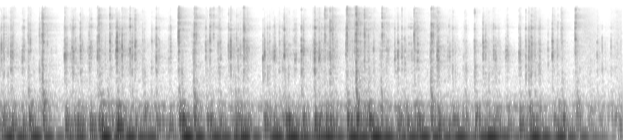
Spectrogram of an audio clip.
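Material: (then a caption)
Plastic. Fingertips tap rapidly on the keys of a black plastic, backlit RGB gaming keyboard with a hollow housing, producing a dense, steady stream of short clicks and clacks. The typing carries a deep, hollow low-end thump under brief, bright key clicks that die away quickly.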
